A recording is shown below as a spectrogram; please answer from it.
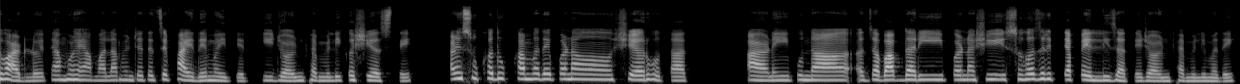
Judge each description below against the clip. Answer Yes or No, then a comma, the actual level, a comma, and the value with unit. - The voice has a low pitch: No, high, 200 Hz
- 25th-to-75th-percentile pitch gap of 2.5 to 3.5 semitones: No, average, 3.9 semitones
